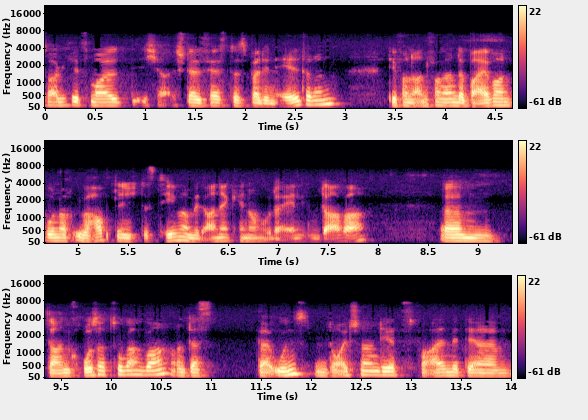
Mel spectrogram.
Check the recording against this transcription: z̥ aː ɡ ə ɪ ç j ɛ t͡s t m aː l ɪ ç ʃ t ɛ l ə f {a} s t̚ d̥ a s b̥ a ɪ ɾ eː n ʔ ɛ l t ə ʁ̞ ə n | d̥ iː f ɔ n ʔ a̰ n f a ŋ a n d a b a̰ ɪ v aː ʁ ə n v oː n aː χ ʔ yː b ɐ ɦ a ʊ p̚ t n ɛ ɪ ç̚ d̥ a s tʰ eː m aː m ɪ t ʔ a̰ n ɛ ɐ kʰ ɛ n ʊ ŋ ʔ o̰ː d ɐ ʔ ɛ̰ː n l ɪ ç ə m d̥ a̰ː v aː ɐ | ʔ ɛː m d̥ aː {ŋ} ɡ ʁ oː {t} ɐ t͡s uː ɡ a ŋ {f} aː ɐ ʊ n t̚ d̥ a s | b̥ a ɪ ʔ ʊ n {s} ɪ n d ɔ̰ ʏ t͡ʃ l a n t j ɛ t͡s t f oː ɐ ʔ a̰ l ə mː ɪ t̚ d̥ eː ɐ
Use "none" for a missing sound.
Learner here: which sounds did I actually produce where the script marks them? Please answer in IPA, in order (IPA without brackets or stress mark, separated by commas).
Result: ɛ, n, s, v, s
